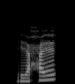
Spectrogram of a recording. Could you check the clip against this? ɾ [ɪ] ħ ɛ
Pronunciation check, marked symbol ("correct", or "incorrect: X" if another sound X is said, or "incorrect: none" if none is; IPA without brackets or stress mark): correct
